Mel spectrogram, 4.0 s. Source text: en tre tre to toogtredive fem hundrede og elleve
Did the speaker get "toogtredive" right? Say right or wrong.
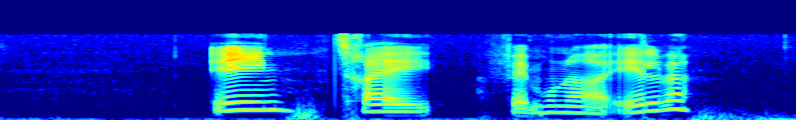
wrong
